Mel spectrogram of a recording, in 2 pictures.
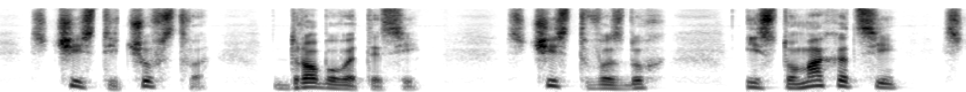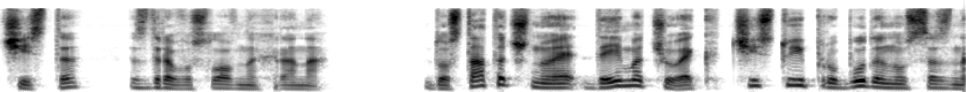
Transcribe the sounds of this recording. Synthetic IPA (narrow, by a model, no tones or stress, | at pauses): st͡ʃist̪it͡ʃufst̪və̰ | d̪ɾɔbovɛt̪ɛsi | st͡ʃist̪vɤzd̪ʊx | ist̪omaxət̪si | st͡ʃist̪ə | zd̪ɾɐvoslˠɔvnəxɾɐna̰ | d̪ost̪at̪ət͡ʃnoɛd̪ɐimət͡ʃovɛkt͡ʃist̪oipɾobud̪ɛnosɐzna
